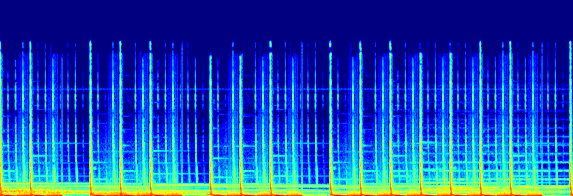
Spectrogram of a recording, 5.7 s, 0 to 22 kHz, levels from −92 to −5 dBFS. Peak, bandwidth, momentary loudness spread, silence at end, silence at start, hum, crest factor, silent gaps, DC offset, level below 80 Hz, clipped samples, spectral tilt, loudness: -4 dBFS; 17 kHz; 5 LU; 0 s; 0 s; none; 12 dB; none; under 0.1%; -20 dBFS; under 0.1%; -6 dB/octave; -20 LUFS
